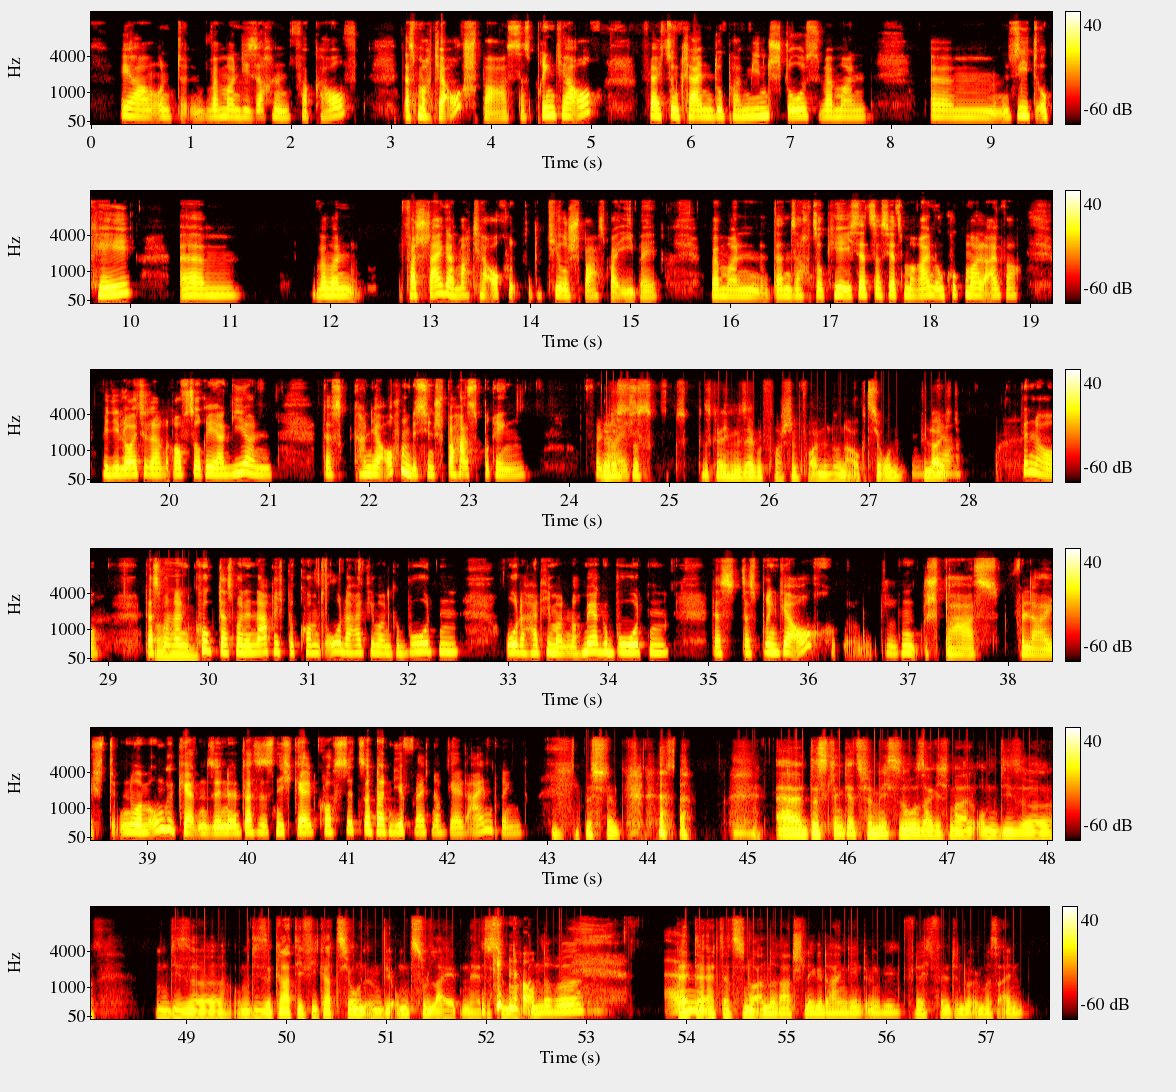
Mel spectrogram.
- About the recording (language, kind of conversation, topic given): German, advice, Wie kann ich meine Einkaufsimpulse erkennen und sie langfristig unter Kontrolle bringen?
- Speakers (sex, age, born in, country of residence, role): female, 55-59, Germany, Germany, advisor; male, 20-24, Germany, France, user
- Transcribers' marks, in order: static; tapping; laughing while speaking: "Spaß"; other background noise; distorted speech; laughing while speaking: "sondern"; chuckle; giggle; laughing while speaking: "Genau"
